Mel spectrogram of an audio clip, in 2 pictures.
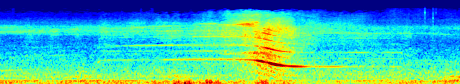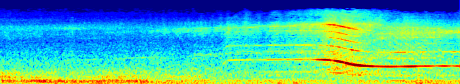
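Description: Speed Shark RC speed plane's electric motor and propeller whining through two fast low passes, about three seconds in and again near the end; each time the whine is loudest as the plane goes by and its pitch drops sharply as it passes.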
